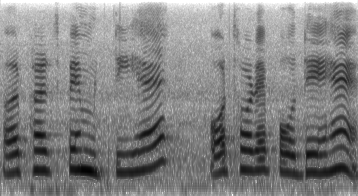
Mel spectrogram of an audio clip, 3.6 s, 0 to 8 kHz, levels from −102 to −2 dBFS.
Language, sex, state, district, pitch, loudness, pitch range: Hindi, female, Haryana, Charkhi Dadri, 270 Hz, -14 LUFS, 250-285 Hz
